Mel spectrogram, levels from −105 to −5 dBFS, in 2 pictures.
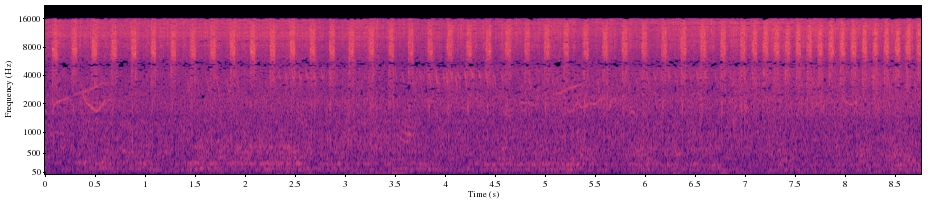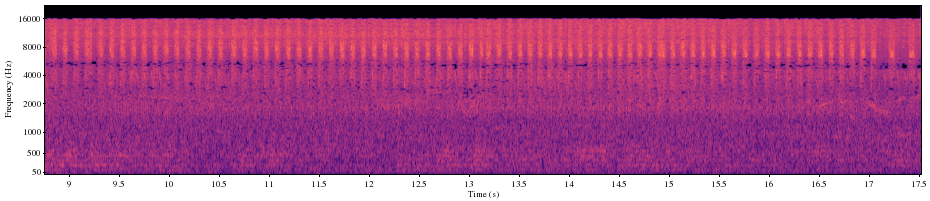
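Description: At 9.22, 10.58, 13.14 and 14.93 s the sound jumps ahead, with roughly a tenth of a second missing at the first two points, around a third of a second at 13.14 s and about 150 ms at 14.93 s. This is likely a dropped buffer (overrun): samples were overwritten before being read, and the surrounding audio was spliced together. Unlike an underrun, no gap of silence is heard, only the skip.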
